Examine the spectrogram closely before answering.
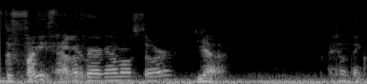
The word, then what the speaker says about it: Ferragamo: said it right it's salvatore it felt ragama ferragamo did you hear so we went to the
